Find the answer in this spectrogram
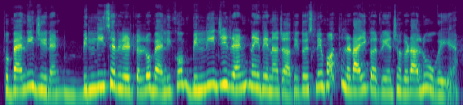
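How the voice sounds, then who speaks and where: A woman's voice: a little high, brisk. A woman teaching vocabulary, explaining words with memory tricks and spelling them out patiently.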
